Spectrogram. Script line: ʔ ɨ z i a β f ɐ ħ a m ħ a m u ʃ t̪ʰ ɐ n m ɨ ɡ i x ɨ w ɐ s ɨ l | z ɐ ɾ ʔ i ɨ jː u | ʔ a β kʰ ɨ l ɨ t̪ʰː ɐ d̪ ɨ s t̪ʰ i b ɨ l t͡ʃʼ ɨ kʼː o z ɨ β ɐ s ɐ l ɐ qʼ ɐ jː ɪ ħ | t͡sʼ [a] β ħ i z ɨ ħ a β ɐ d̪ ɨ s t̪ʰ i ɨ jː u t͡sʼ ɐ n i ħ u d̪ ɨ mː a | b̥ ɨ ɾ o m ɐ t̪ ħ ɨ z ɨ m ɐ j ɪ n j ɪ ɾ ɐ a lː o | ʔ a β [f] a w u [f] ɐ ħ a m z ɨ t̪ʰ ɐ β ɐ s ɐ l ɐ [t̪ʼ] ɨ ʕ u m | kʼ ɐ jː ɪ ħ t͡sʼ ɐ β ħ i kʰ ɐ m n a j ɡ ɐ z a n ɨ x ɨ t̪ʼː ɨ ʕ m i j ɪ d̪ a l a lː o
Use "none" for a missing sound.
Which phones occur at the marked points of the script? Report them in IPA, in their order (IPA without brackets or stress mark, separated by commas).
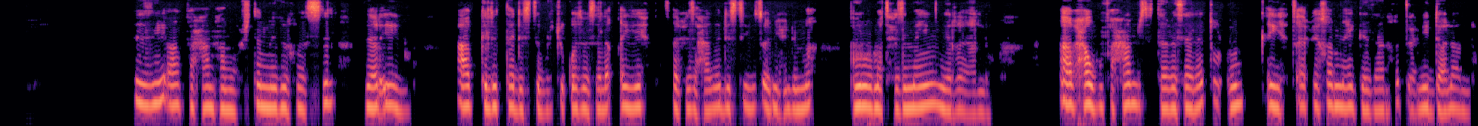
ɐ, ħ, f, t̪ʼ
